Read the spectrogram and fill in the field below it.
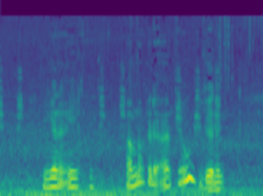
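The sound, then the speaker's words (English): A duck swimming around a platform quacks in a short series of nasal, raspy calls: one early quack, a brief pause, then four or five quacks in quick succession over a steady low background hum. “You get some silent ducks, but these ones are.”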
